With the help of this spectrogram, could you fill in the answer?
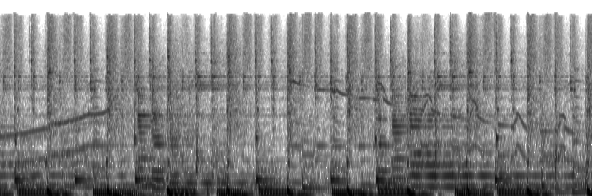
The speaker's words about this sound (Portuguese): com o que o … fala na canção …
